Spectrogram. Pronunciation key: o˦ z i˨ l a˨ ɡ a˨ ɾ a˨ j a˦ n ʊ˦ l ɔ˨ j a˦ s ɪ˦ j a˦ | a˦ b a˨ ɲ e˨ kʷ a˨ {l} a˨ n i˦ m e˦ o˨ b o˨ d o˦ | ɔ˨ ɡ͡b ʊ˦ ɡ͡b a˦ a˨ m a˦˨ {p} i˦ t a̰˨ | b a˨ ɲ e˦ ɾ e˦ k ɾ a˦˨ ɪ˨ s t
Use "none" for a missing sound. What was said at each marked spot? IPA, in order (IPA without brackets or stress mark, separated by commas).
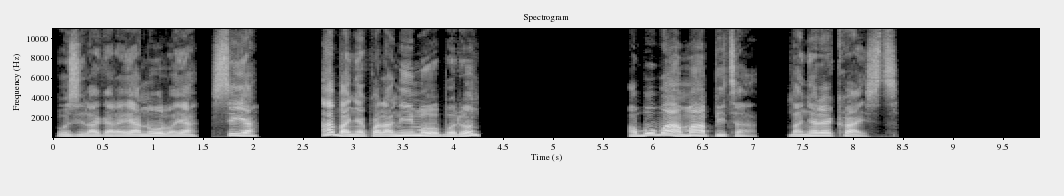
l, p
